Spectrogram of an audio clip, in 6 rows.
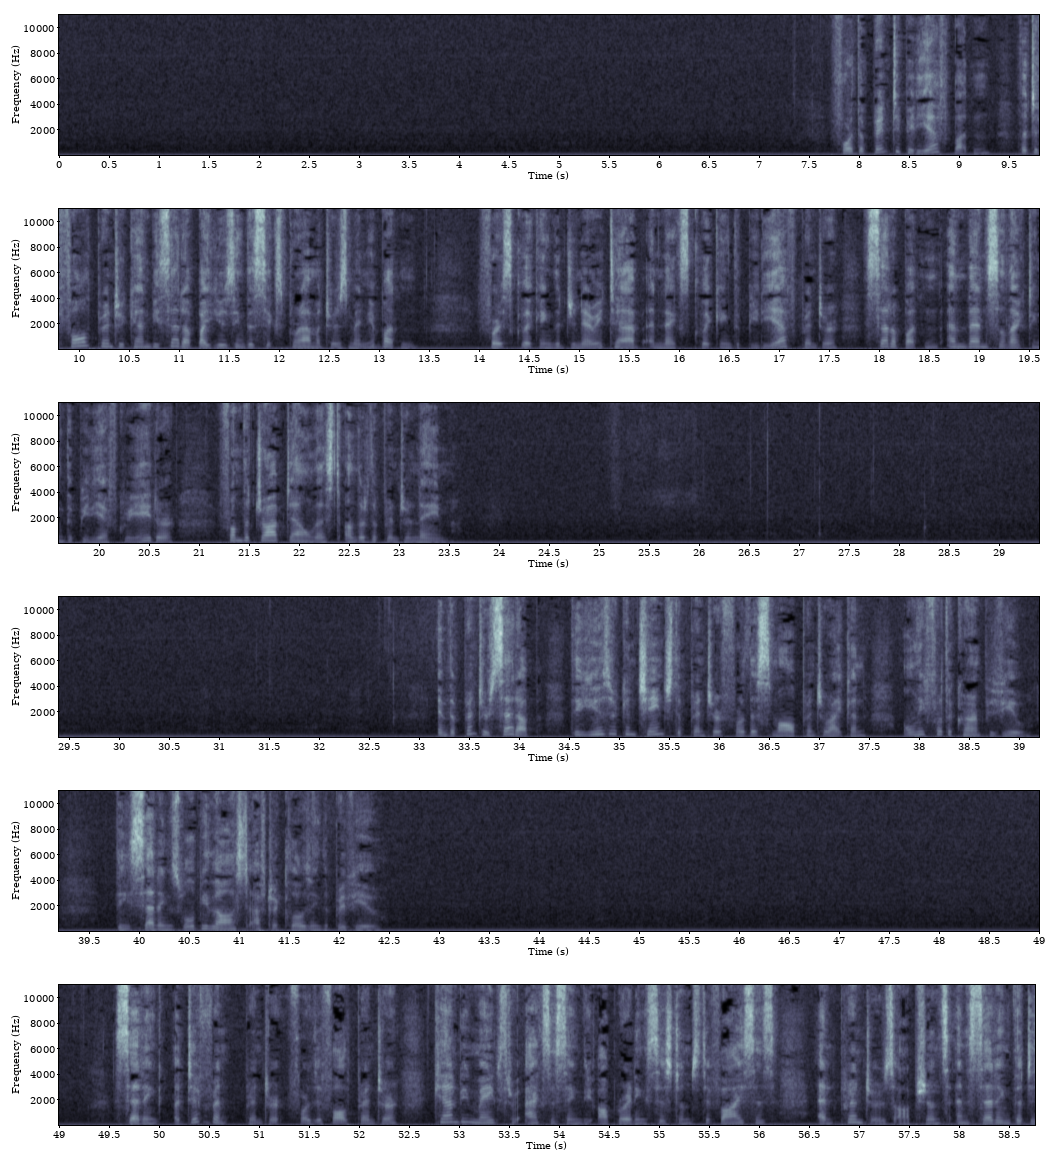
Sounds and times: Speech: 7.7 - 13.4, 14.0 - 23.6, 33.2 - 39.2, 39.8 - 42.5, 49.6 - 58.7.

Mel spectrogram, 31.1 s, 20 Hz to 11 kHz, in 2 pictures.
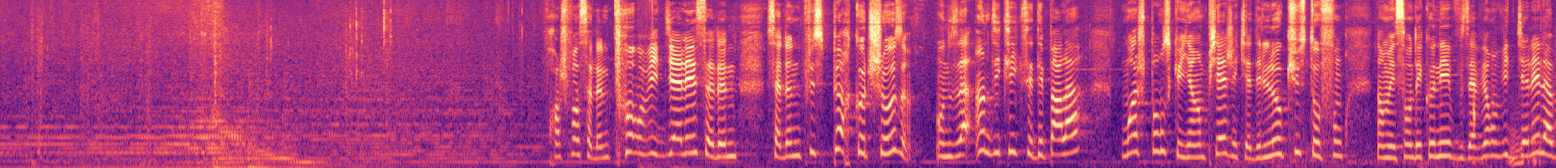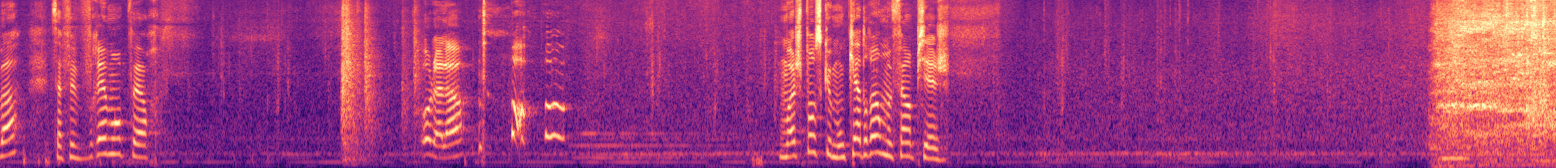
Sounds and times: Music: 0.0 - 31.1
Speech: 5.5 - 17.2, 19.8 - 20.4, 23.4 - 25.1.

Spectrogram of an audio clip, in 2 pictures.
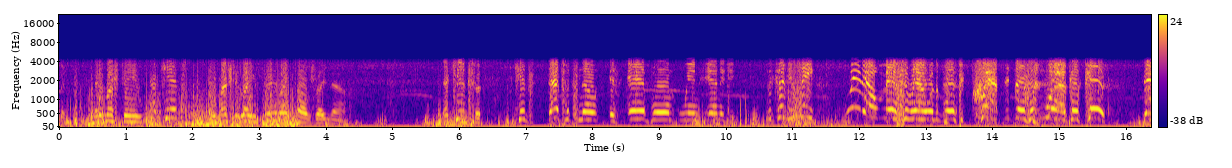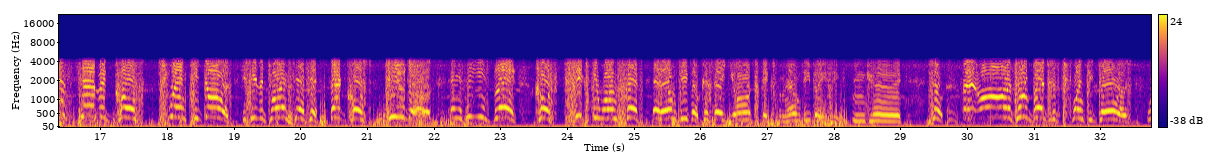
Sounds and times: Wind noise (microphone): 0.0 - 32.7.

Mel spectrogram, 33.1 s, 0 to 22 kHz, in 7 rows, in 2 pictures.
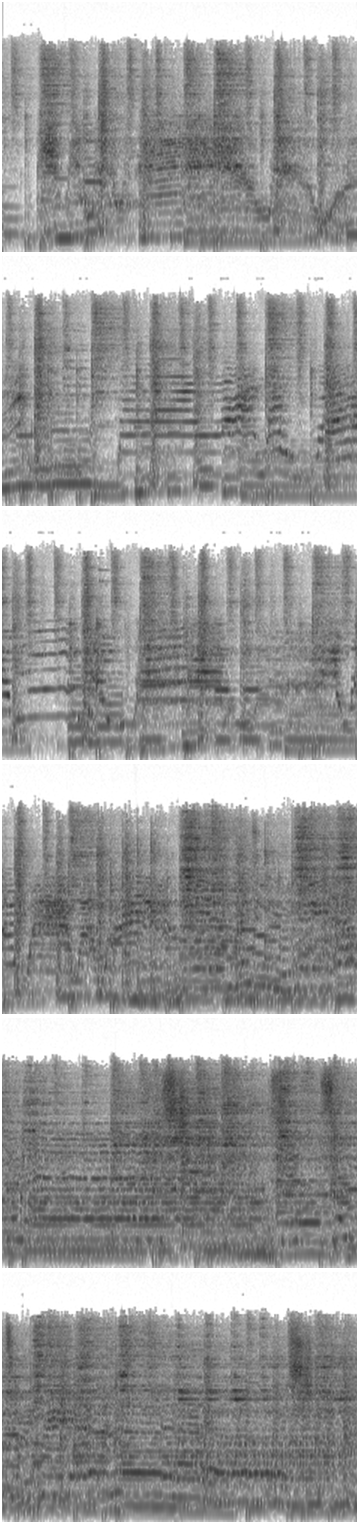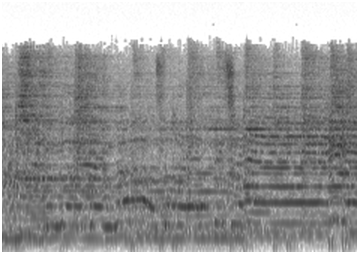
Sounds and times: Drum kit: 0.0 - 33.1
Guitar: 0.0 - 33.1
Heavy metal: 0.0 - 33.1
Progressive rock: 0.0 - 33.1.

